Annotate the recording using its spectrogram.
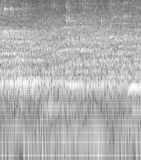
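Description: A basketball being dribbled on a hardwood court over a steady hum of crowd noise in the gym.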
